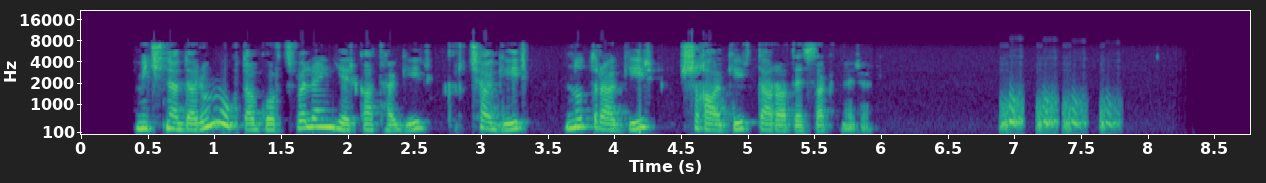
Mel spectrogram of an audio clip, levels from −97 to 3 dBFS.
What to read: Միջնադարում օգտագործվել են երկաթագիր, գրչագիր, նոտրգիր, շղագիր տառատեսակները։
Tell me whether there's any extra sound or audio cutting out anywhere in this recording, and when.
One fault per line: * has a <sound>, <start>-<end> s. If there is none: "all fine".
* has a laugh, 6.9-7.8 s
